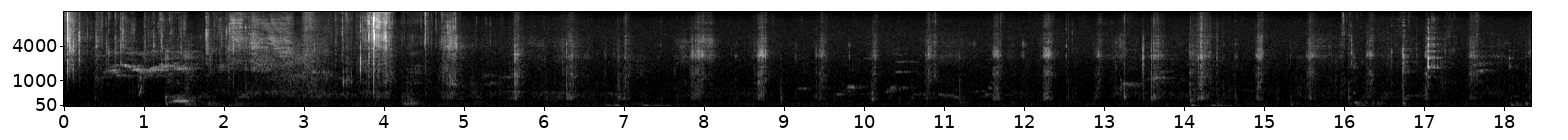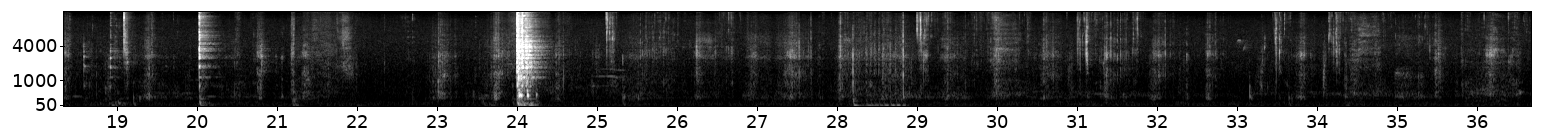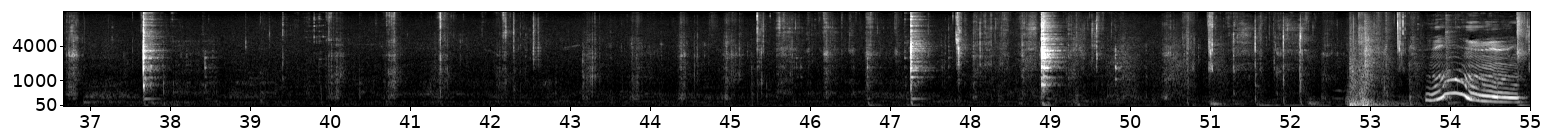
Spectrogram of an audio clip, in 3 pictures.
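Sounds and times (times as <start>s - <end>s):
chewing crunchy food: 0.0s - 52.6s.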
